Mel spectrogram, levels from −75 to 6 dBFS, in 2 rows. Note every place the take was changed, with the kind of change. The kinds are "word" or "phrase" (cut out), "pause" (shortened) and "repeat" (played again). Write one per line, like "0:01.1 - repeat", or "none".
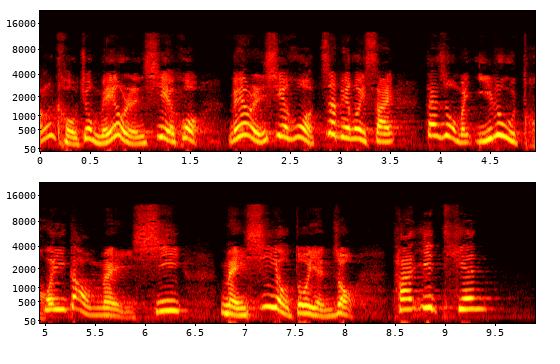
none

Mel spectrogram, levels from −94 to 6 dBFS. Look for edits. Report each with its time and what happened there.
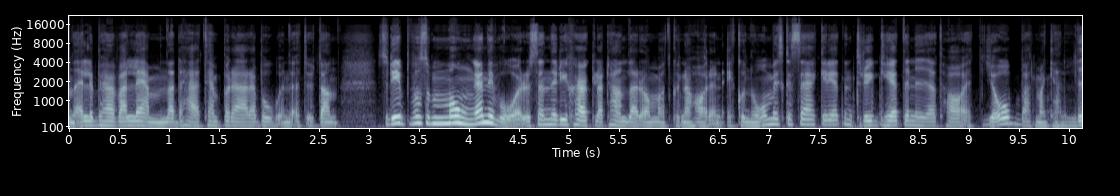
none

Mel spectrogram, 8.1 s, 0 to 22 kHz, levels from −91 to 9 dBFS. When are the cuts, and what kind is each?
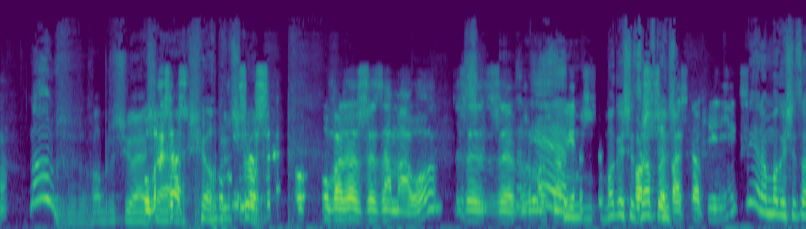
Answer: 0:05.6 - word

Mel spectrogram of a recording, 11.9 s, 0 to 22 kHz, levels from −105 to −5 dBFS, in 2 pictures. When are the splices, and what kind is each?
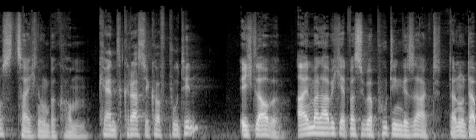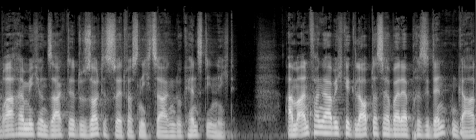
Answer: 0:01.1 - pause
0:03.6 - pause

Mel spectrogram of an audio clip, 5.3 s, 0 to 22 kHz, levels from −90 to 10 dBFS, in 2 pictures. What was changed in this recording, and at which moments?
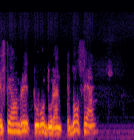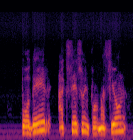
0:03.8 - pause

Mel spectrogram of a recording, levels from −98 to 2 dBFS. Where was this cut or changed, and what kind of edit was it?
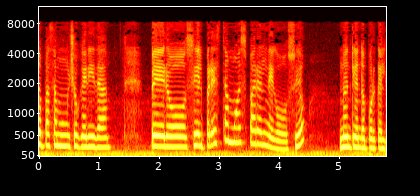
none

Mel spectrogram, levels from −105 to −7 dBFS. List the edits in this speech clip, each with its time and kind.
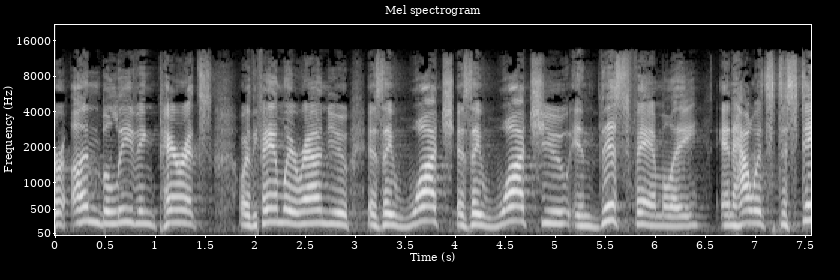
0:02.0 - word
0:04.0 - repeat
0:06.5 - pause

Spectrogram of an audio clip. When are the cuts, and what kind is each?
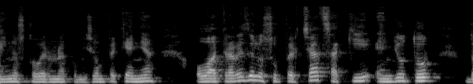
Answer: none

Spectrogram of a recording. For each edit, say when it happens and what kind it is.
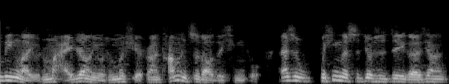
0:02.7 - pause

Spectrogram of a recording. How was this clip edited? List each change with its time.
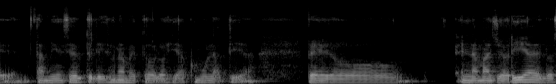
0:03.0 - pause

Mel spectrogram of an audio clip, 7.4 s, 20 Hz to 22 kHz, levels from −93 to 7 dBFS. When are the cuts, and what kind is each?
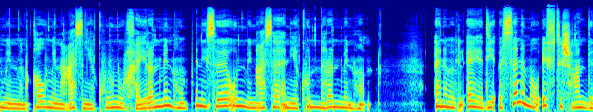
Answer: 0:01.0 - word
0:02.4 - word
0:03.2 - word
0:04.1 - word
0:05.7 - word
0:06.2 - word

